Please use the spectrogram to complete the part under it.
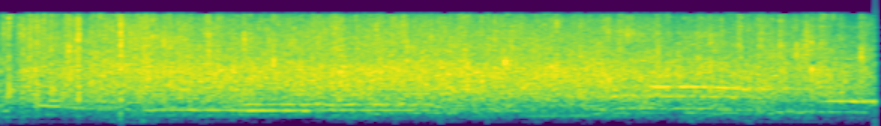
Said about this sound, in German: Und jetzt ist die Jury auch mittlerweile soweit. Ein Applaus für die Jury.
